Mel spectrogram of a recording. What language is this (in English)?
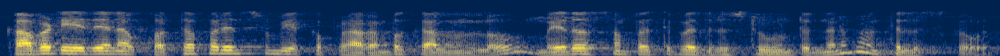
Telugu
